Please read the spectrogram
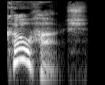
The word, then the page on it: cohosh: British English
